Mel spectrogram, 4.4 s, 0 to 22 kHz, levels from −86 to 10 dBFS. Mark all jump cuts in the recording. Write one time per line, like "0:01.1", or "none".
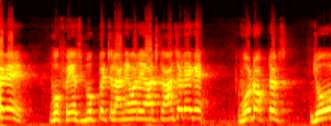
0:02.9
